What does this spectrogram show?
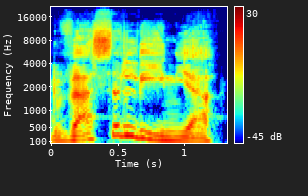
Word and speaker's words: Vasilinia: It's pronounced like Vaselinia.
